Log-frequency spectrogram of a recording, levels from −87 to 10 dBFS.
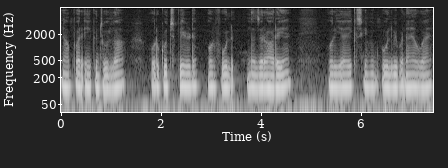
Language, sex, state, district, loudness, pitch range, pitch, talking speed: Hindi, male, Chhattisgarh, Korba, -15 LUFS, 120-125 Hz, 125 Hz, 170 wpm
